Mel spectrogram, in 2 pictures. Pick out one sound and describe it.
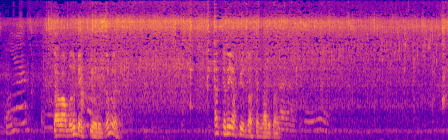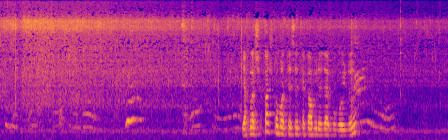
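Oil sizzles and crackles in a pan.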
